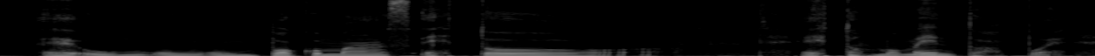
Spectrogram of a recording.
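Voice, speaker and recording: This man has a medium-pitched voice with a dark, mellow tone and a Venezuelan accent. His intonation stays fairly even. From Venezuela, Caracas. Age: 30s. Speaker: podcaster. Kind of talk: casual monologue. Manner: halting, many fillers and repetitions.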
